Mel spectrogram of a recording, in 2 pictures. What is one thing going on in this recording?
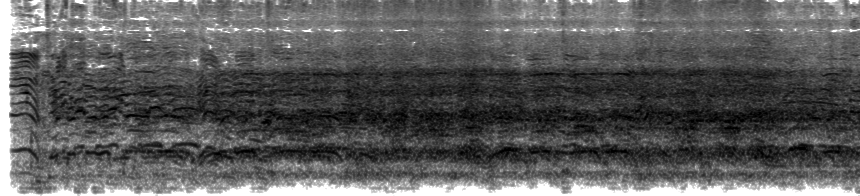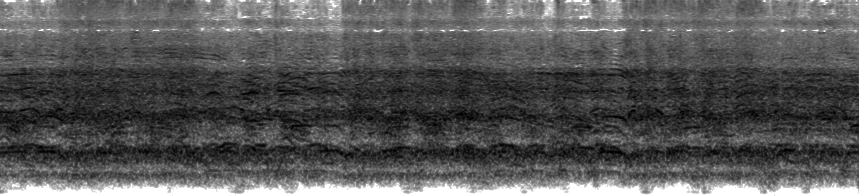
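A man speaks forcefully through a microphone and loudspeakers.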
